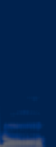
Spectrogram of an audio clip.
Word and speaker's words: gnaw: And you see a similar anatomical simplification in words like knife, knight, and gnaw. With the silent K and G. Yes. Hundreds of years ago, the initial K and G in those words were fully pronounced.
